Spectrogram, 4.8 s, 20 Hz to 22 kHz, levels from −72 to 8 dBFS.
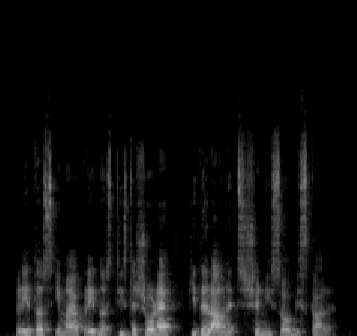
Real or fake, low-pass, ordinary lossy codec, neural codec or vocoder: real; 19.8 kHz; none; none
